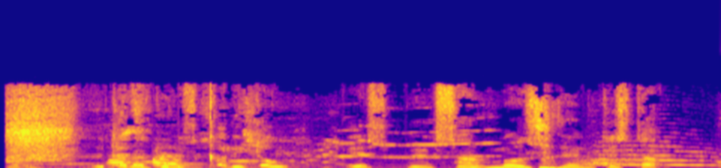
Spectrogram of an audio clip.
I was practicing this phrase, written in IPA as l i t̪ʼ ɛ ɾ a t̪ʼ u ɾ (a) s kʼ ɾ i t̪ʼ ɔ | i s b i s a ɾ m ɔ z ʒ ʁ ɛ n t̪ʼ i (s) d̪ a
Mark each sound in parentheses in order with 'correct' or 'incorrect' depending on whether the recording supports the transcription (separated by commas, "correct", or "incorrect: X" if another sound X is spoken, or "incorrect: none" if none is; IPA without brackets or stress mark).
incorrect: i, correct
